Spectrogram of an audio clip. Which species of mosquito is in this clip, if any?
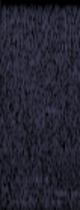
Anopheles gambiae s.s.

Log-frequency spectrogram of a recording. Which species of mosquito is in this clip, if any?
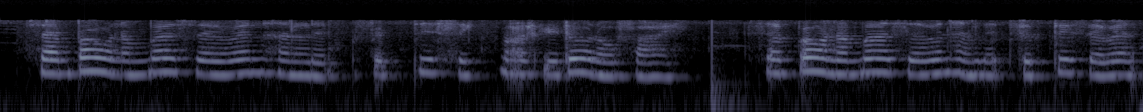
no mosquito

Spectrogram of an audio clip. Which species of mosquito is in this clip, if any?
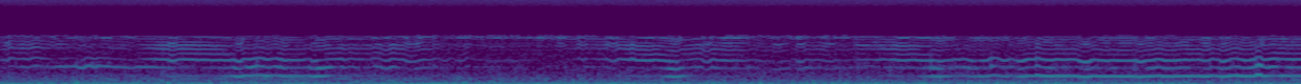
Anopheles dirus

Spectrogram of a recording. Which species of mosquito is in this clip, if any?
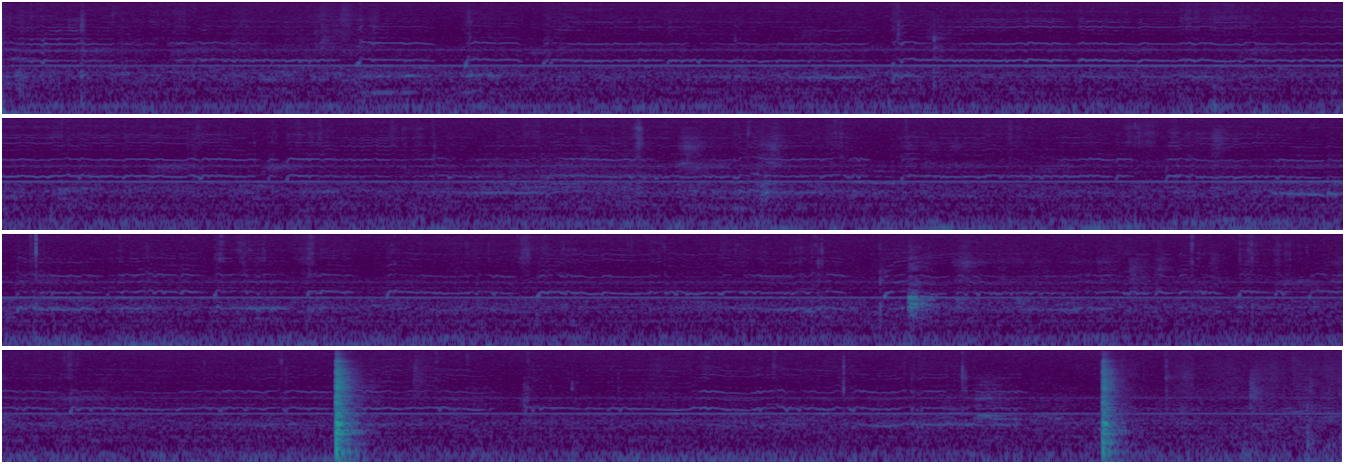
Anopheles funestus s.s.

